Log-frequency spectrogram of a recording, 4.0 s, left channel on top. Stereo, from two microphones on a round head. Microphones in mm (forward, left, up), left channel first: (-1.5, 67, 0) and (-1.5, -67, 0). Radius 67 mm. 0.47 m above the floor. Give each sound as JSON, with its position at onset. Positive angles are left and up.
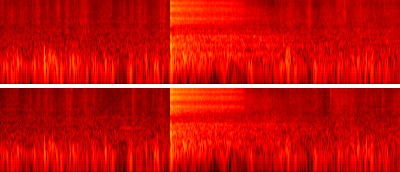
{"t": 1.7, "sound": "frying", "side_deg": -30, "distance_m": 1.7}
